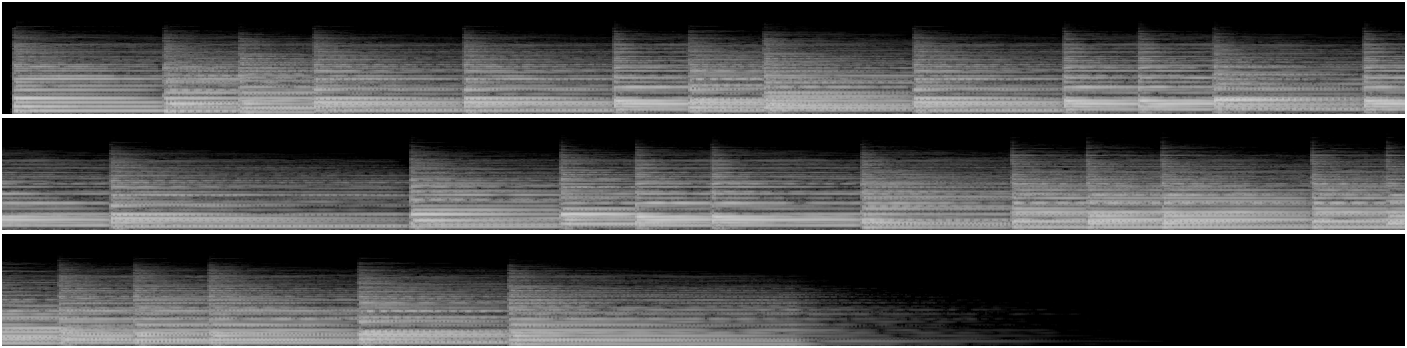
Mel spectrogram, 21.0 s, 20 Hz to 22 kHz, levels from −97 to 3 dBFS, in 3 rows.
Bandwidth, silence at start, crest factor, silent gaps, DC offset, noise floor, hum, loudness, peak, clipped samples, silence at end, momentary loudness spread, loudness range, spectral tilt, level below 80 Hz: 7 kHz; 0.05 s; 16 dB; none; under 0.1%; -88 dBFS; none; -23 LUFS; -8 dBFS; under 0.1%; 2.95 s; 8 LU; 5 LU; -8.5 dB/octave; -58 dBFS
